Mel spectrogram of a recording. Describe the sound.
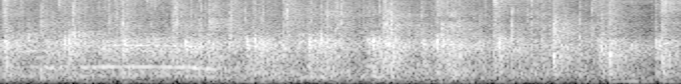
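Audience applause welcoming a guest speaker: dense, steady clapping from many hands that holds at an even level for about three seconds without a clear break.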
